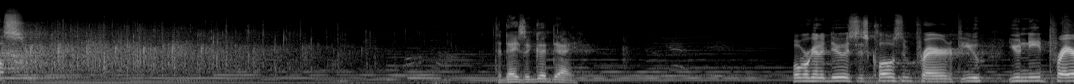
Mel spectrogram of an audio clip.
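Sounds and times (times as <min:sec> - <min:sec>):
audience applause: 0:00.0 - 0:04.6
speech: 0:05.0 - 0:05.9, 0:07.9 - 0:10.7.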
